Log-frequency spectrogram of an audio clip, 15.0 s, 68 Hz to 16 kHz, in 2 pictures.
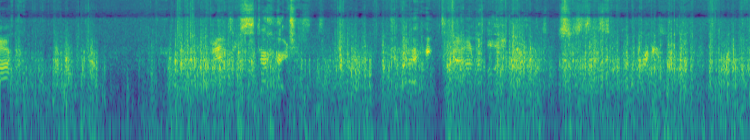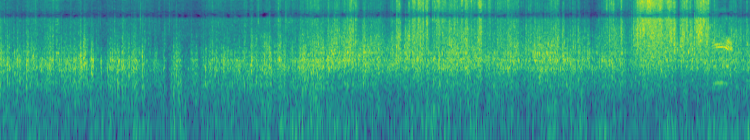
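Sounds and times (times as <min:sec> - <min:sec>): strong wind on microphone: 0:00.0 - 0:15.0.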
